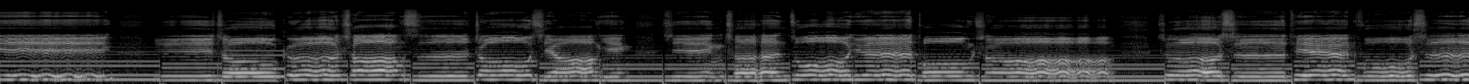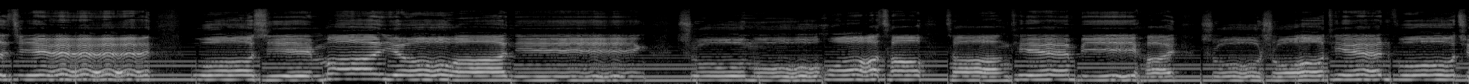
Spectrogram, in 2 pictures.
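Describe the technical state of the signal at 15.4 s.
At 15.45 s the sound jumps ahead, with no gap of silence. This is likely a dropped buffer (overrun): a few milliseconds of samples were overwritten before being read, and the audio on either side was joined directly.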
